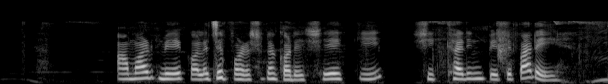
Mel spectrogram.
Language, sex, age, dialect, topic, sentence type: Bengali, female, 18-24, Northern/Varendri, banking, question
